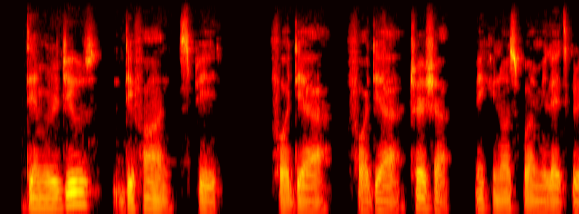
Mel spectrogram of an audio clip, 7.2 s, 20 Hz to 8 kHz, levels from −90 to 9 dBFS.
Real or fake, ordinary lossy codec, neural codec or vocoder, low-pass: real; none; none; none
